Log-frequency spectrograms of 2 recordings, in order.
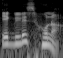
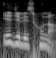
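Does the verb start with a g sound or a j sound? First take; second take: g sound; j sound. First: The verb is said with a g sound. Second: The verb is said with a j sound. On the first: This is the Egyptian regional form. "মিশরের আঞ্চলিক ভাষা হলো এগলেস" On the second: This is the standard Arabic form. "আরবের শুদ্ধ ভাষা"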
